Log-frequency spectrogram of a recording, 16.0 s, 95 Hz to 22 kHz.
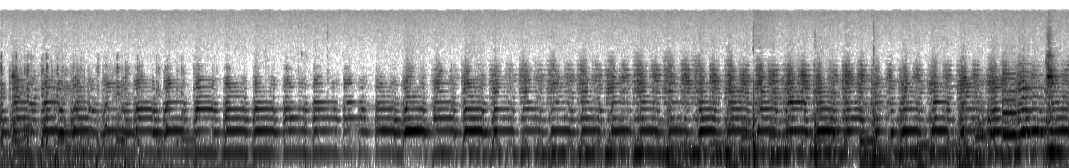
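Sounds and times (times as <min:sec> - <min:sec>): deep bass line: 0:00.0 - 0:03.4, 0:10.0 - 0:14.8.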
